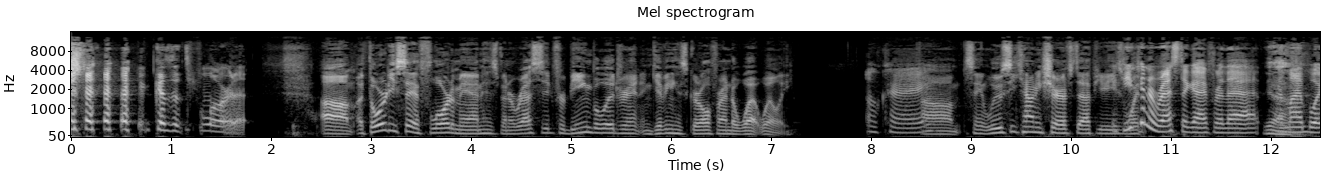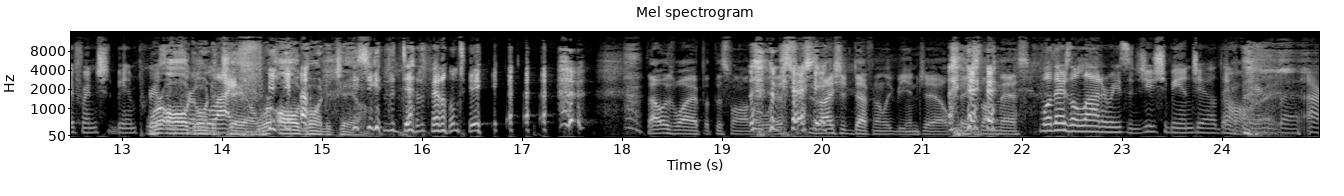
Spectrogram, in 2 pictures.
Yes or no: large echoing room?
no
